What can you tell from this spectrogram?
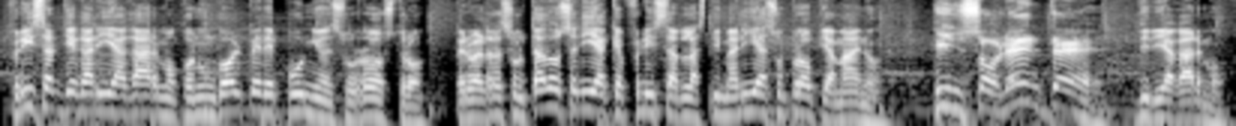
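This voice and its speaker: A man narrating a scripted fan story in a steady, dramatic storytelling manner. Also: a little high. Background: faint music.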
